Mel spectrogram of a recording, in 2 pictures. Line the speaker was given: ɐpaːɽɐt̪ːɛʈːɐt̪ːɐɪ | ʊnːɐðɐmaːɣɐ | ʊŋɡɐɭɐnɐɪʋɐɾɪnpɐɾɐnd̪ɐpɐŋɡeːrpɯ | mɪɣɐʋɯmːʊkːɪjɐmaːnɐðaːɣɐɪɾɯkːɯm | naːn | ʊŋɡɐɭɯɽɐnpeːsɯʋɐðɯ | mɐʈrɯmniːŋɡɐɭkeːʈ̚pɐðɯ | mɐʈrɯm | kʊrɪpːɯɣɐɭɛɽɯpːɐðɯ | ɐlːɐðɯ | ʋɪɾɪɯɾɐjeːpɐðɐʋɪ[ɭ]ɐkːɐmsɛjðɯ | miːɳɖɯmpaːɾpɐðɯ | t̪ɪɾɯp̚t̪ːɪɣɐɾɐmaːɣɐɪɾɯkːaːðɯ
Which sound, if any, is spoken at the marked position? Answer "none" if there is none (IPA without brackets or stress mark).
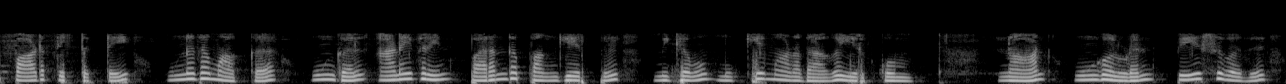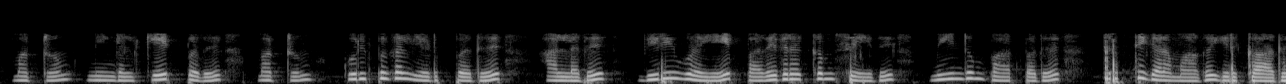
ɾ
